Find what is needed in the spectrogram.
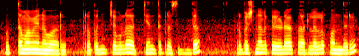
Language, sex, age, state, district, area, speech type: Telugu, female, 60+, Andhra Pradesh, East Godavari, rural, spontaneous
